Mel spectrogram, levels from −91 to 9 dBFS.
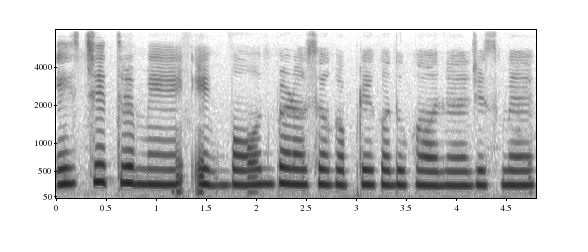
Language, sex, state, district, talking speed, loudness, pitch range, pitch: Hindi, male, Chhattisgarh, Raipur, 150 wpm, -14 LUFS, 255-270 Hz, 265 Hz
